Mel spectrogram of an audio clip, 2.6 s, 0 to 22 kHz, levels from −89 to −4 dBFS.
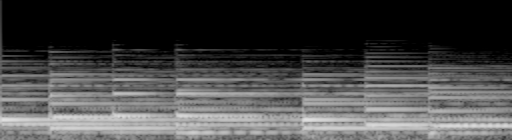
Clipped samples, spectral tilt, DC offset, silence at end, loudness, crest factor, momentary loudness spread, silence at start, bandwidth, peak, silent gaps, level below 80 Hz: under 0.1%; -9 dB/octave; under 0.1%; 0 s; -21 LUFS; 12 dB; 3 LU; 0 s; 5.4 kHz; -8 dBFS; none; -50 dBFS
